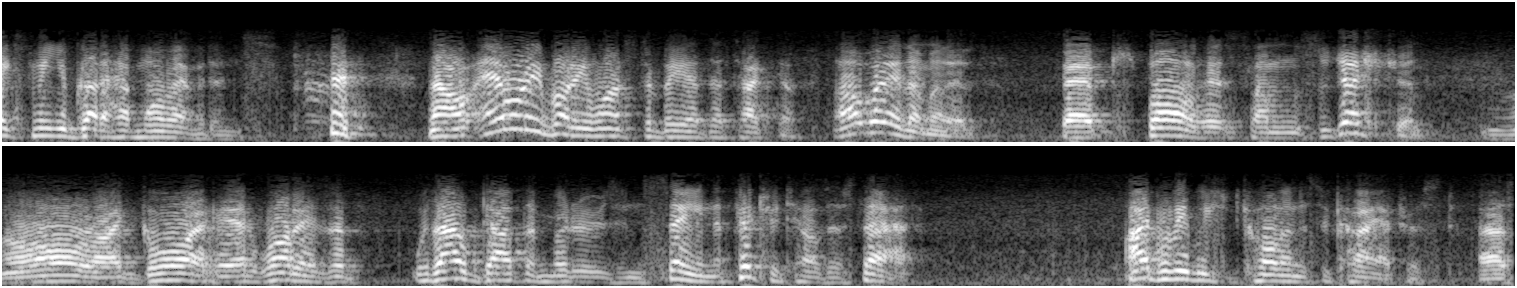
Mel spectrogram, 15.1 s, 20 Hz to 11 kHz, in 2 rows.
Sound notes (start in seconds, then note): 1.4 chuckles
